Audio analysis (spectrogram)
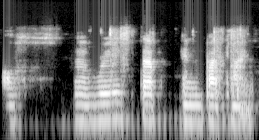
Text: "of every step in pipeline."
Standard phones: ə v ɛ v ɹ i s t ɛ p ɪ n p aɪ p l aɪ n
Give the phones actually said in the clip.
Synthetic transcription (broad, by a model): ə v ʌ ɹ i s t ɛ p ɪ n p aɪ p l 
